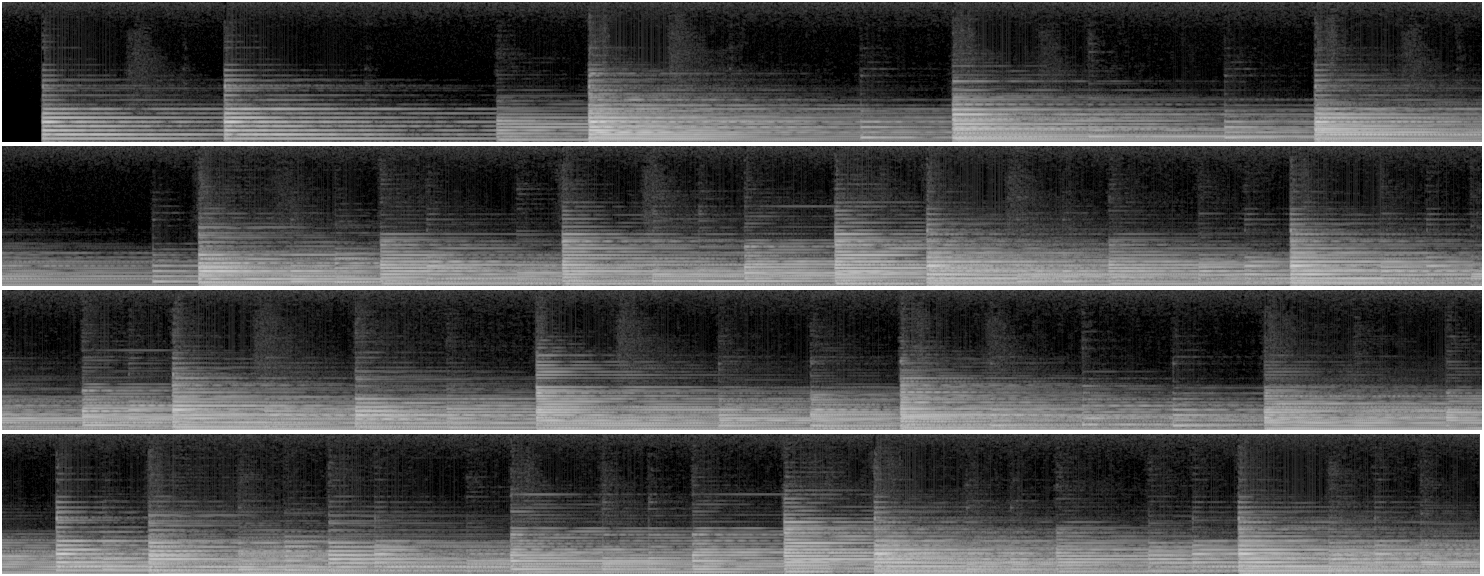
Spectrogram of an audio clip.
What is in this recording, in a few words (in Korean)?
Piano ver, 멜로디MR, 여자키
